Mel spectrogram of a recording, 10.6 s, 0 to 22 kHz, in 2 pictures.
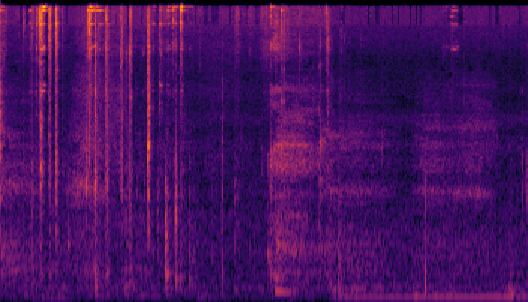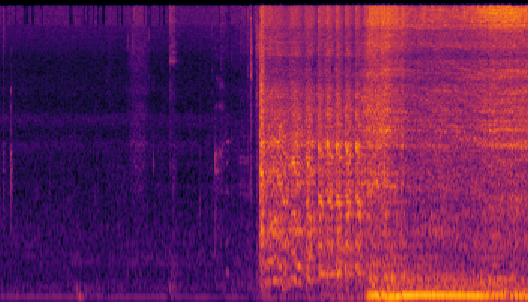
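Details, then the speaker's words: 1990 Corvette with an L98 engine fitted with an LT1 intake, sensors and fuel lines reconnected and the pressure regulator bracket modified: the starter turns briefly, it catches at once and settles to a steady low idle, a normal healthy start. "But she runs really well. I'll crank it up real quick."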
